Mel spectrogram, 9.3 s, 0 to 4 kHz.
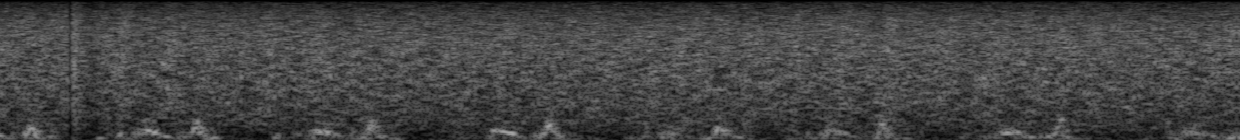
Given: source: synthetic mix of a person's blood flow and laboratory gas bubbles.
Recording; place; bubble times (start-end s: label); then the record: Doppler ultrasound of blood flow; precordium
4.24-4.38 s: bubbles
From the record:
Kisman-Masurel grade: 111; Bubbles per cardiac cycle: 1 to 2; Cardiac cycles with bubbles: 1 to 10%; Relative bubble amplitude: barely perceptible (0.100 to 0.250); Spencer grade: 1 (occasional bubble signal discernible with the cardiac motion signal, with majority of cardiac periods free of bubbles); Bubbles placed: anywhere in the cardiac cycle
